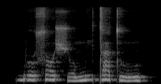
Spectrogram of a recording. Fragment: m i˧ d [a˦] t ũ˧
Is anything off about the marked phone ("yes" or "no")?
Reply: no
